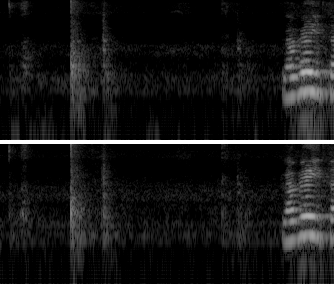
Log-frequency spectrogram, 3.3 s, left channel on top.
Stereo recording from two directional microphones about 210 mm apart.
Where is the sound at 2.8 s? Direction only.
30° right (ahead or behind).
